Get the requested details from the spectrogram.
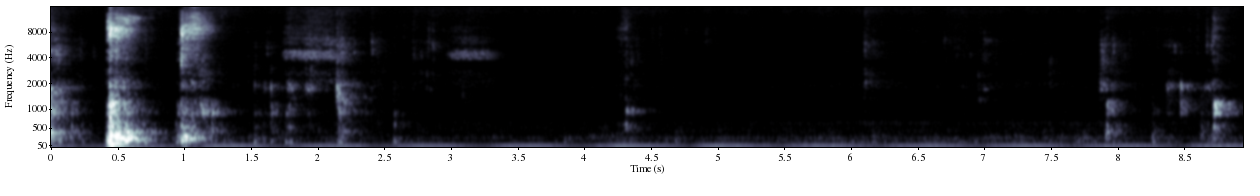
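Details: A dog named Rocky gives two loud, harsh cough bursts, then fainter hacks; owner suspects kennel cough.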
